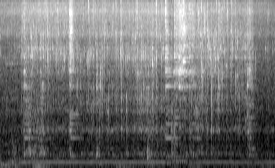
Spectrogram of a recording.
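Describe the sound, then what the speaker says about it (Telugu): Onions fry steadily in oil for mutton biryani, a continuous close sizzle with occasional scraping stirs of a spoon against the pan, plus a low steady hum underneath. "ఉల్లిపాయలు బాగా ఎర్రగా అవ్వాలండి బిర్యానీలోకి"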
